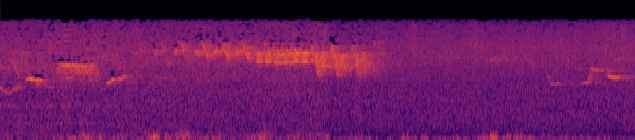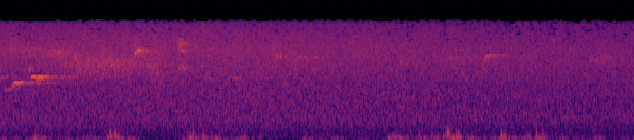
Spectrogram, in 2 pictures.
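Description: Outdoor woodland ambience: small birds calling, with short whistled notes near the start, a buzzy trill a couple of seconds in and more chirps around the middle, over irregular low rumbles of wind on the microphone.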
